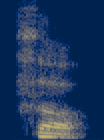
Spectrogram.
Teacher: From the top of tongue and the inner edge of the upper teeth.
